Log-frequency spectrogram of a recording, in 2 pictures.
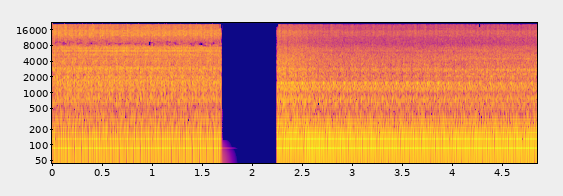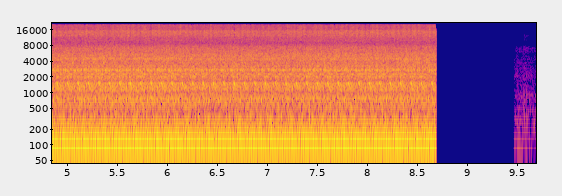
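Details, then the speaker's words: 2013 Ram 3500 Cummins diesel after cylinder head replacement (driver overheated it): steady, even clatter at idle, no knocks or misses; no pressure or boiling even at high idle; small oil leak noted; runs smooth and healthy. "all cleared up no pressure even under high idle no boiling Run's good"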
